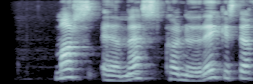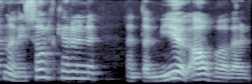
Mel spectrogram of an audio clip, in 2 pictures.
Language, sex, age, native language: Icelandic, female, 60-69, Icelandic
